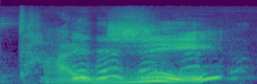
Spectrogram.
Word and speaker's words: Tai Chi: so for example in taiji and I pronounce it different than most people are used to hearing it because the Europeans wrote it Tai Chi because they couldn't hear this so it's taiji and and it just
